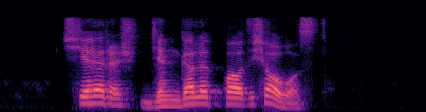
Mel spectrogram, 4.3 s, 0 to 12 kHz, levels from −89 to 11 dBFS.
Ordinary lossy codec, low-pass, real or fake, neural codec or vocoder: AAC, 48 kbps; 7.2 kHz; fake; codec, 16 kHz, 0.8 kbps, ZipCodec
